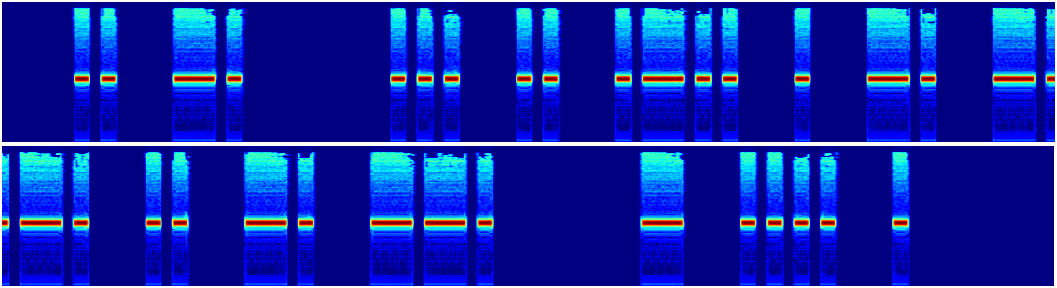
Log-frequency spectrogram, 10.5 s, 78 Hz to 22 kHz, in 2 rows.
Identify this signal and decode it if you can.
Morse code, heard as a keyed tone, about 18 wpm, spaced as for 15 wpm, 1000 Hz. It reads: IN SILENCING THE
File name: qotdfiles / 15wpm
